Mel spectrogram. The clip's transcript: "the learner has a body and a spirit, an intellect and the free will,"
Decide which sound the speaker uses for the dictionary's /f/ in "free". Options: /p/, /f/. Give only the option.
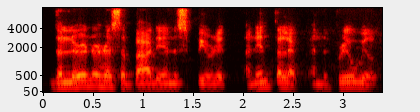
/p/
